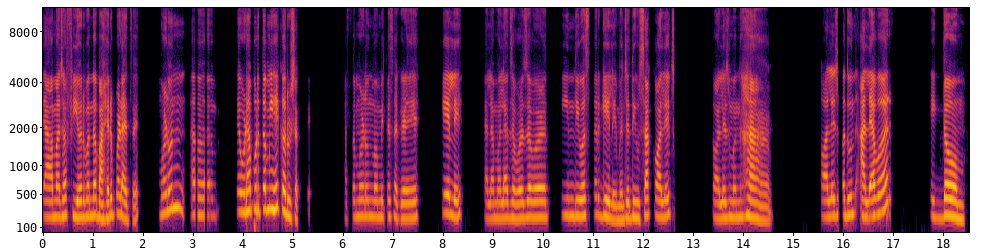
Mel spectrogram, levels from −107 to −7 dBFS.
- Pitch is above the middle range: Yes, high, 205 Hz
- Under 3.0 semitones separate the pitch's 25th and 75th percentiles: Yes, narrow, 2.4 semitones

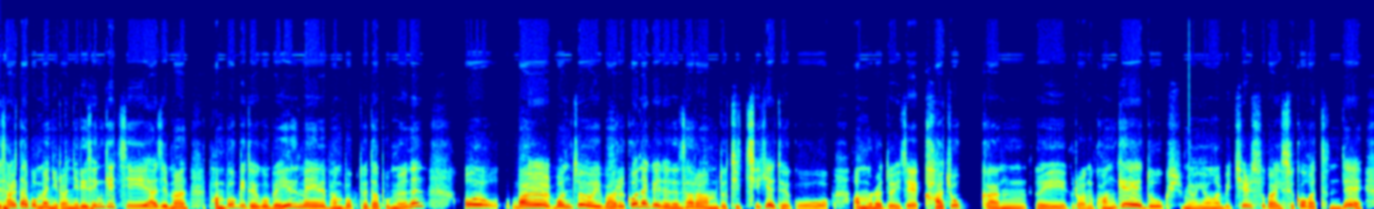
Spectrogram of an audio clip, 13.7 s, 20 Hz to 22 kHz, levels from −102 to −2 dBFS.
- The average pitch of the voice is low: No, high, 200 Hz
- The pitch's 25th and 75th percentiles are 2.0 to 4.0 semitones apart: No, average, 5.2 semitones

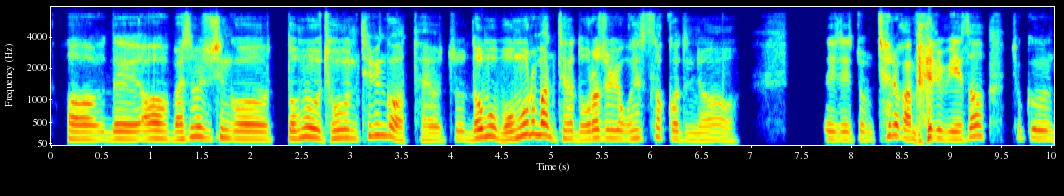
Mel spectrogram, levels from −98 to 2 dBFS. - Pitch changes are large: No, average, 3.1 semitones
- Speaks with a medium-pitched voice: Yes, medium, 160 Hz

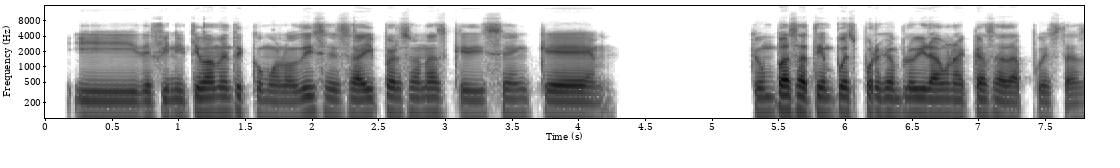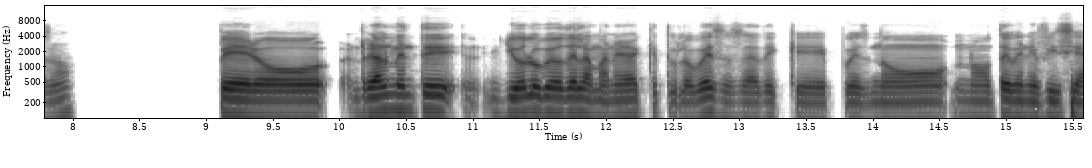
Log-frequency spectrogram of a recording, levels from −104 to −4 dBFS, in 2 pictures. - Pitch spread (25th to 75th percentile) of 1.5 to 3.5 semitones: Yes, narrow, 2.6 semitones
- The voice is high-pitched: No, low, 115 Hz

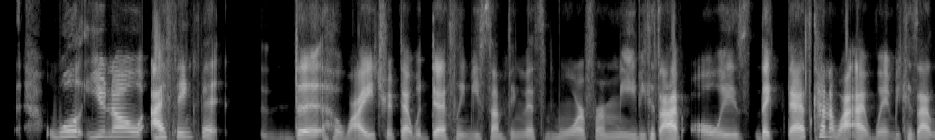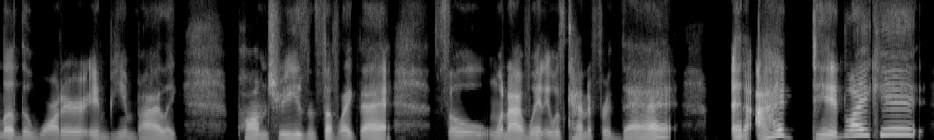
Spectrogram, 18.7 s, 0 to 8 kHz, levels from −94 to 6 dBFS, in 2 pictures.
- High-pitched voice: No, medium, 170 Hz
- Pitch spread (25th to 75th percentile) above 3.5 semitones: Yes, average, 4.4 semitones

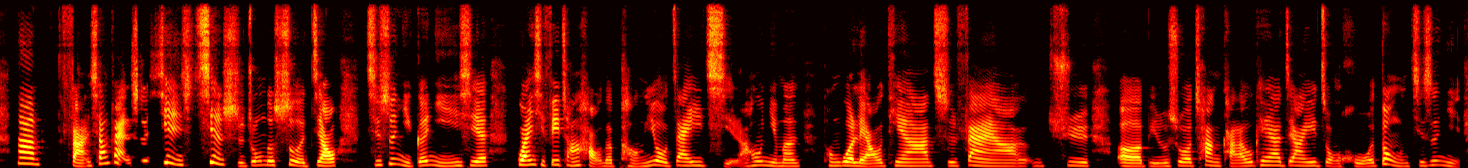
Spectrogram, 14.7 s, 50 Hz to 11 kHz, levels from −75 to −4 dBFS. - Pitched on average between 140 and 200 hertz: No, high, 235 Hz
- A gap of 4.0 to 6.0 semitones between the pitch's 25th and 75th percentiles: Yes, average, 4.3 semitones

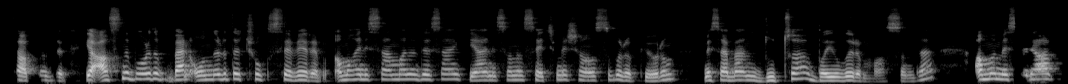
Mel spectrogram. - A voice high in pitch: Yes, high, 215 Hz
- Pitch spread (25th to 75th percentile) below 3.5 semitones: No, average, 3.8 semitones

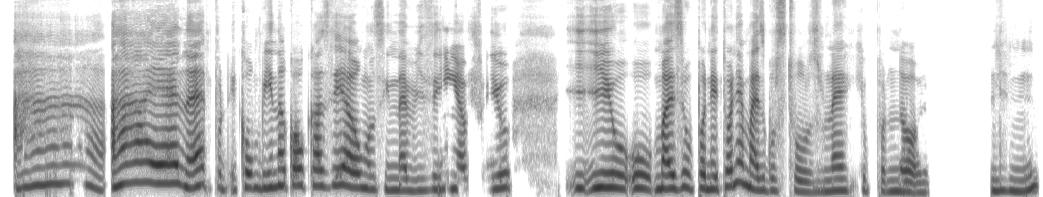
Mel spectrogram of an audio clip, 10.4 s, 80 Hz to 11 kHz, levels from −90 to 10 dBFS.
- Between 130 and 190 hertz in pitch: No, high, 225 Hz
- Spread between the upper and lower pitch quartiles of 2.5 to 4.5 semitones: No, average, 5.3 semitones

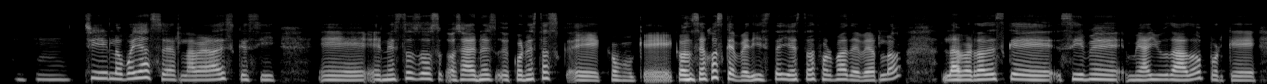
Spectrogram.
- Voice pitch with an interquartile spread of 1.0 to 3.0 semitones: Yes, narrow, 2.5 semitones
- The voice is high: Yes, high, 220 Hz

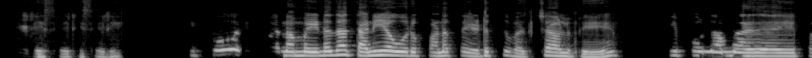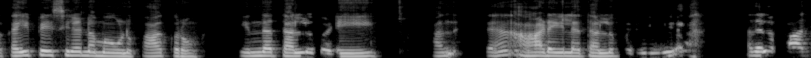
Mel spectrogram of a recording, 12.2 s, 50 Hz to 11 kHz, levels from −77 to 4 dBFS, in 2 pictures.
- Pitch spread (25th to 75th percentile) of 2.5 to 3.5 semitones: Yes, average, 3.1 semitones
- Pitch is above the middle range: Yes, high, 195 Hz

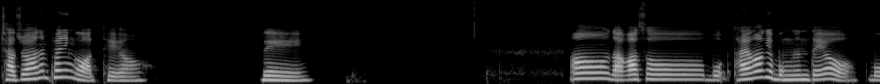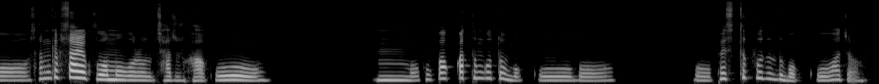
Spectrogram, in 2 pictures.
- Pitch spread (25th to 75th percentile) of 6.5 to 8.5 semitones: No, average, 5.3 semitones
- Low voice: No, high, 210 Hz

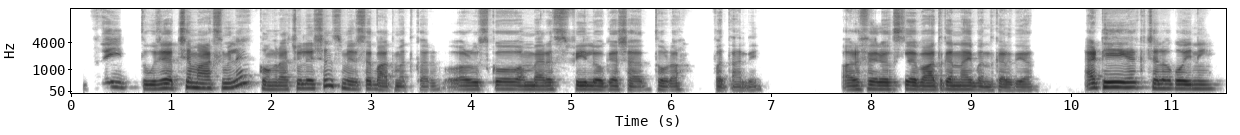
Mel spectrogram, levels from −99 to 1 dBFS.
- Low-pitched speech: Yes, low, 120 Hz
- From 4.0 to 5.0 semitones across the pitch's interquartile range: Yes, average, 4.7 semitones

